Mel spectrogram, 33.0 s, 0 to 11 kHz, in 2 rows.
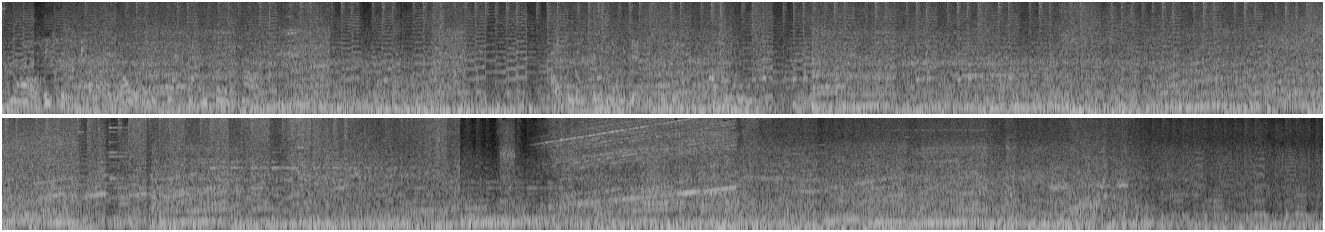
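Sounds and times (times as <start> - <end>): motorcycle engines revving: 0.0 - 33.0
music soundtrack: 0.0 - 33.0.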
